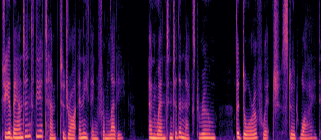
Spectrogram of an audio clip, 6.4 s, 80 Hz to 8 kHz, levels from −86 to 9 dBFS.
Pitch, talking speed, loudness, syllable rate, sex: 220 Hz, 195 wpm, -19 LUFS, 5.4 syllables/s, female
